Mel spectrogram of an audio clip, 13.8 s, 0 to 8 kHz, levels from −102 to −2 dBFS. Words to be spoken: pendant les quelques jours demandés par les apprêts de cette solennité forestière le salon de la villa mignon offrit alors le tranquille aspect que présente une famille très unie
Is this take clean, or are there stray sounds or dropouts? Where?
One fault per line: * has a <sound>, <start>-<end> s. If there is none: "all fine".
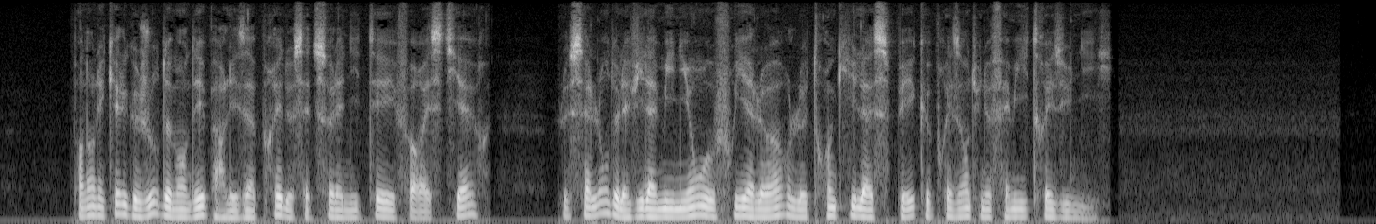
all fine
